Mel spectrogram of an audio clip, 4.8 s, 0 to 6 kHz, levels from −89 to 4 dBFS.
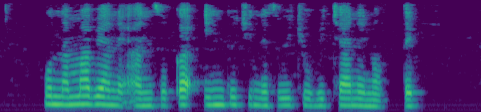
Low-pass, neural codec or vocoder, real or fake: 5.4 kHz; none; real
